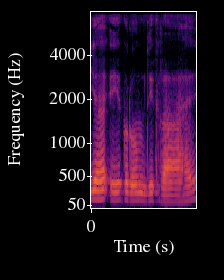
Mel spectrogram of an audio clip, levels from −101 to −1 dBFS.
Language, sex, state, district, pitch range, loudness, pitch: Hindi, male, Uttar Pradesh, Budaun, 115-130 Hz, -42 LUFS, 125 Hz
